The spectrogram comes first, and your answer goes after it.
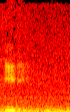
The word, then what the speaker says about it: EDI: Why are you named Edie? EDI is the phonetic pronunciation of EDI.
